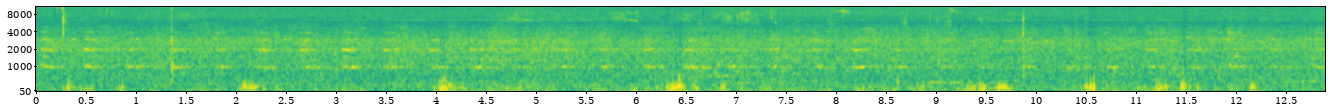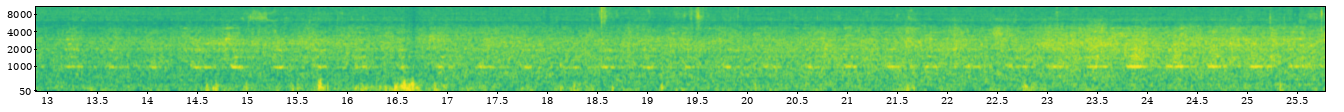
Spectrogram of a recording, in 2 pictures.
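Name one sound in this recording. Diesel locomotives rumble and drone as a long freight train rolls past.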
